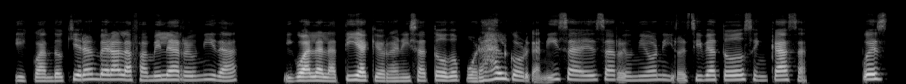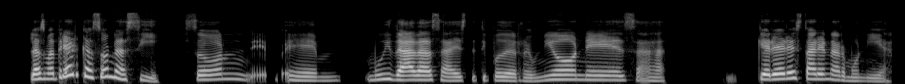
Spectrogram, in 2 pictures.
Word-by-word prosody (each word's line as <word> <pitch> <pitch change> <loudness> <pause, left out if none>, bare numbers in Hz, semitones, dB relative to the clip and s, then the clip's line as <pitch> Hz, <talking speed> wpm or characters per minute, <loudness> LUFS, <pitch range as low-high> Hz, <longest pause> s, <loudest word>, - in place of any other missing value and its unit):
Y 175 -1 -6
cuando 165 0 -2
quieren 230 +5 0
ver 230 -1 +2
a 225 - +5
la 205 -2 +2
familia 205 +1 +1
reunida, 200 -2 -3 0.4
igual 175 +3 +4
a 180 - +6
la 160 -2 0
tía 205 -2 +4
que 180 -2 -4
organiza 160 +3 -3
todo. 190 0 0
Por 150 +1 -4
algo, 245 +4 +2
organiza 225 +2 -3
esa 215 +2 -2
reunión, 200 +2 -5
y 210 - -8
recibe 205 - -3
a 215 - +2
todos 215 +2 -1
en 190 -2 -9
casa. 210 +2 +1 0.6
Pues, 240 +1 +4 0.5
las 240 +2 +5
matriarcas 350 - +3
son 350 -2 +2
así. 200 - -2 0.3
Son, 230 +2 -3
eh, 440 +1 -10 0.2
em, 180 -2 -5 0.3
muy 230 +5 -2
dadas, 210 0 +5
a 175 -1 -1
este 175 0 -8
tipo 185 0 -6
de 175 -2 0
reuniones. 205 +4 -1
A 165 -1 -7 0.9
querer 240 +2 +6
estar 275 -4 +3
en 240 -1 +1
armonía, 160 -7 -5
205 Hz, 150 wpm, -22 LUFS, 180-225 Hz, 0.9 s, a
